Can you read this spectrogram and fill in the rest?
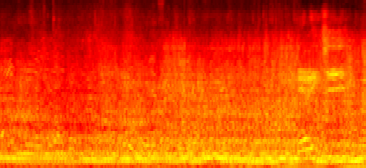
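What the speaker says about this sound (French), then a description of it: "Et dans le dernier, l'avion vert, c'est Ricky" Propeller aerobatic planes of the Patrulla Yako team fly overhead at the Biscarrosse air show, a steady loud engine drone throughout with a French commentator talking over it.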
